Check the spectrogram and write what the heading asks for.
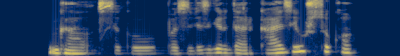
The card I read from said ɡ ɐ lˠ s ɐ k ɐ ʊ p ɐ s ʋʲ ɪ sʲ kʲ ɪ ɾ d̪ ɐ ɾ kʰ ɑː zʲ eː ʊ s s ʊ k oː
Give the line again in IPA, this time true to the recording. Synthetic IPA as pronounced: ɡ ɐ lˠ s ɐ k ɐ ʊ p ɐ s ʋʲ ɪ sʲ ɡʲ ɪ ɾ d̪ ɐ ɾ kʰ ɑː zʲ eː ʊ ʃ s ʊ k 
